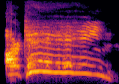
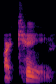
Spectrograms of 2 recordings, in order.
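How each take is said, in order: First: The word is said loudly and drawn out. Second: The word is said quietly and plainly.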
